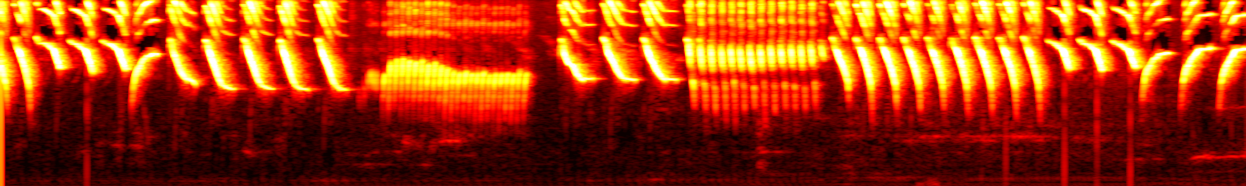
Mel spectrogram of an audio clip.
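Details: Singing canary for song training, long-roll style: runs of quick downward-slurred whistles broken by a dense buzzy trill, a short silence, a pulsed rolling trill, then more rapid swooping notes.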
